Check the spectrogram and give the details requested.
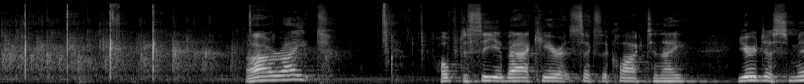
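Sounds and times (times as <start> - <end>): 
church congregation clapping at the close of a service: 0.0 - 3.2
speech: 2.4 - 3.4, 4.4 - 8.0.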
